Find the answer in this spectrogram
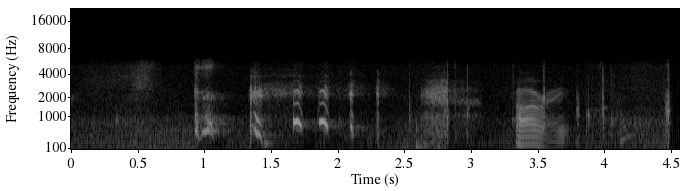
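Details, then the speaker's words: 8-month-old girl deliberately making short breathy cough-like bursts when she hears the word "phony", then a brief voiced squeal; pretend voluntary cough, not illness. "why do you have a fake cough that's a phony cough"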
